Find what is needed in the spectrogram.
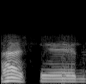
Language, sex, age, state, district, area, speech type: Bengali, male, 30-45, West Bengal, North 24 Parganas, urban, conversation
